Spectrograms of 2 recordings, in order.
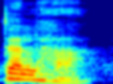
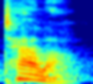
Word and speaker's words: Talha: People are going to say Talha. Some might say Tala. I've heard people say Tala in the UK.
